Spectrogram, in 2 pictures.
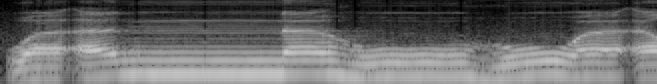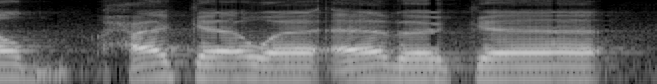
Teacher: Tak boleh adhaka dibunyikannya dikuatkan huruf dad tetapi tidak dilantunkan seperti qalqalah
